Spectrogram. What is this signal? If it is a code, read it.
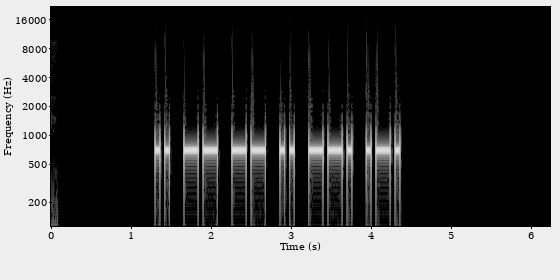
Morse code, heard as a keyed tone, about 20 wpm, 700 Hz. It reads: IMMIGR
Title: Build A Word - 3 Letters At A Time - 9-Letter Words - 20wpm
